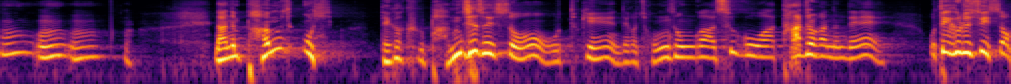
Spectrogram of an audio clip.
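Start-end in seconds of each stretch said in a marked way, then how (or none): 0.0-1.3 slow indifferent uh-huhs; bored grunts. Retold or imitated. 3.1-10.1 loud indignant complaint; hurt anger. Retold or imitated. Giver angry gift was trashed.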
